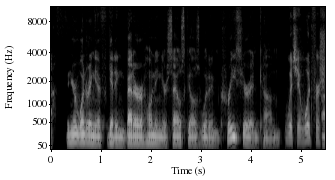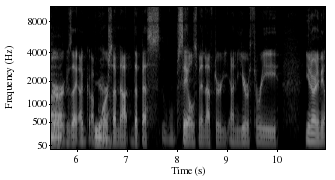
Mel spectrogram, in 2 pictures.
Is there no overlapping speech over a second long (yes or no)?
yes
